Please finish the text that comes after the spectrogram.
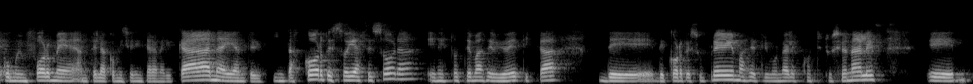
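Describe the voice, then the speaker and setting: A woman's voice: on the low side, highs cut off. A middle-aged woman from Argentina, explaining her work articulately in an interview and repeating phrases for emphasis. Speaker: interviewed bioethicist and law professor.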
